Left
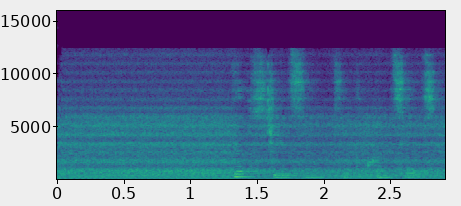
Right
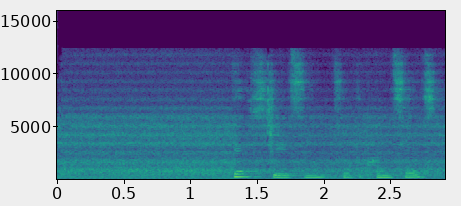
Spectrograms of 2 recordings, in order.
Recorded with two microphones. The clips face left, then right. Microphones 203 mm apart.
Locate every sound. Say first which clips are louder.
1.3 s a woman speaking: right 6 dB; 25° right (ahead or behind), 1.2 m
